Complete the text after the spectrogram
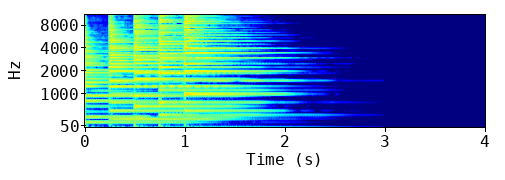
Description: D#m#5 chord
